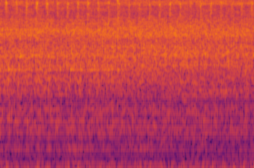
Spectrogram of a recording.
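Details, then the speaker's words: Car engine after an engine-bay wash: uneven, lumpy idle with irregular thumps and shaking. Misfire caused by water in the injector connectors; the four spark plugs were checked for spark. "slightly concerning it's running like absolute right now"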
